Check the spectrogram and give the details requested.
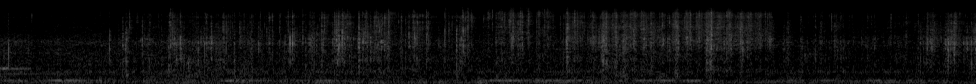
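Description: Fried garlic and Maggi curry seasoning sizzling in hot oil in a wok: a dense, steady crackle of fine pops.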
